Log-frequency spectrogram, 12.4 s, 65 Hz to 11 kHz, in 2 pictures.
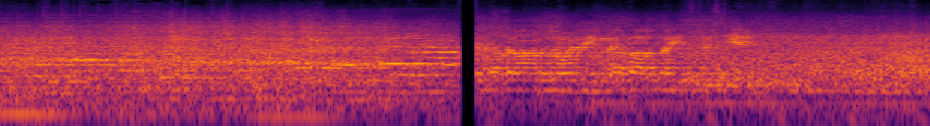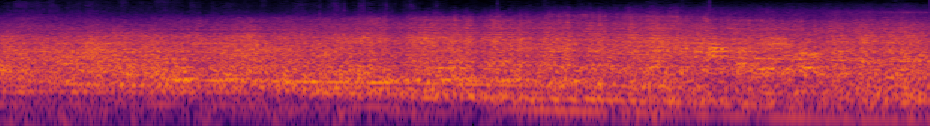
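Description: Turboprop military transport aircraft flying a low display pass, with a steady propeller and engine sound. After a short break about three seconds in, an Airbus A400M's four turboprops are heard, their pitch falling slowly as the aircraft passes.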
